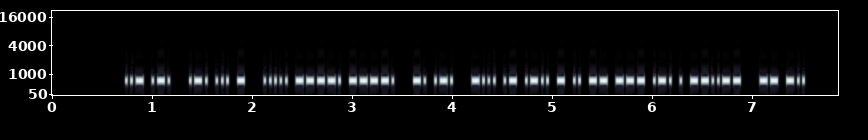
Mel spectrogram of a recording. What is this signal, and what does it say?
Morse code, heard as a keyed tone, about 46 wpm, 700 Hz. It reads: UR RST 599 NR BALTIMORE, MD
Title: Practice QSO - Exchange 1 - Beginning - 45wpm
